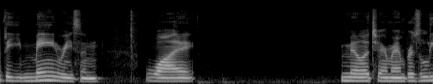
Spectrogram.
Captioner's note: speaking French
